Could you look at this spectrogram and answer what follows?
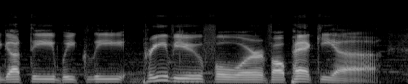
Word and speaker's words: Vulpacea: Then we got the weekly preview for Vulpekia. Vulpacia.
